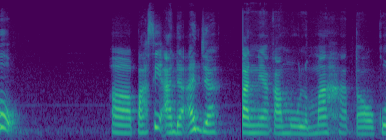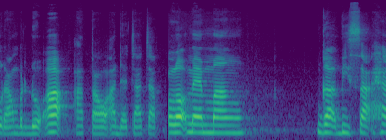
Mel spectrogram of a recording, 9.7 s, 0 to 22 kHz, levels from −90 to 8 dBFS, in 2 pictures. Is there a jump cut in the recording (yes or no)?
yes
